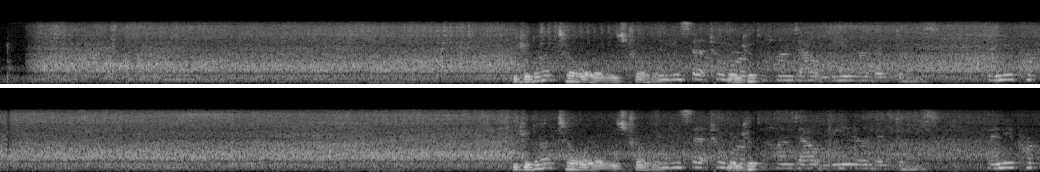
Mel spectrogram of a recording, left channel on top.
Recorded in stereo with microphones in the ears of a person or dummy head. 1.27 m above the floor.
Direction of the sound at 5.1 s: 10° left (ahead or behind).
